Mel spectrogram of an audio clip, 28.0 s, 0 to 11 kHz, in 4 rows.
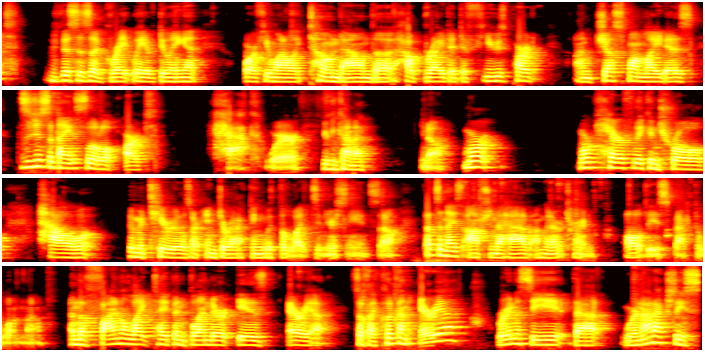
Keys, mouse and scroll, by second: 1.9-7.4 drag, 18.4-18.8 drag, 19.3 click, 21.0 shift+middle click, 23.8 click, 24.5 click, 24.8 click, 25.2-26.3 scroll down 3, 26.3-27.2 scroll up 1, 27.3 shift+middle drag, 27.7-28.0 scroll up 3.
